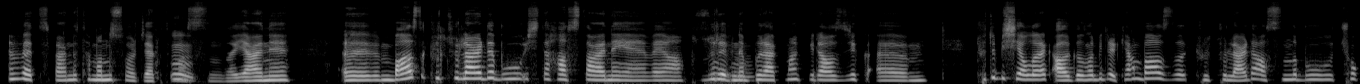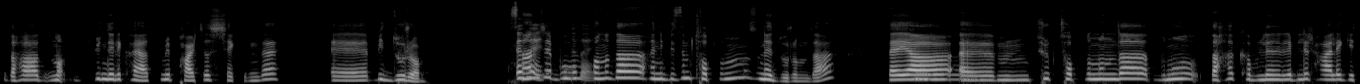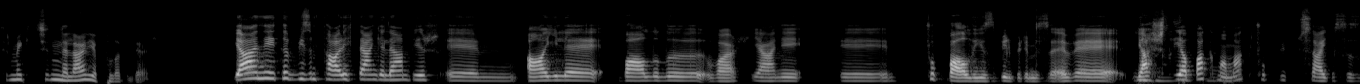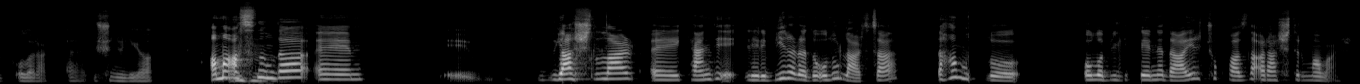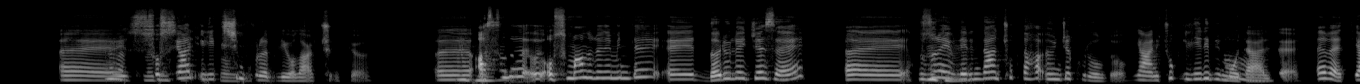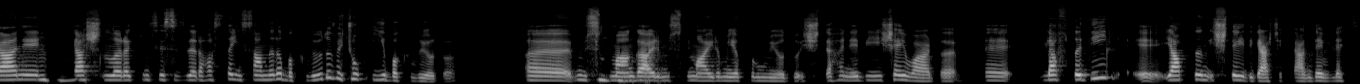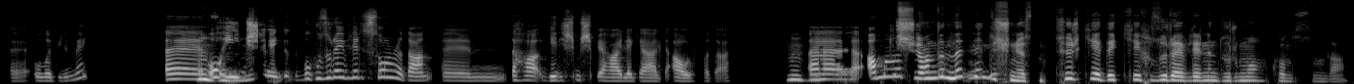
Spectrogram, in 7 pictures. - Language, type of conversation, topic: Turkish, podcast, Yaşlı bir ebeveynin bakım sorumluluğunu üstlenmeyi nasıl değerlendirirsiniz?
- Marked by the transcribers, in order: other background noise; unintelligible speech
